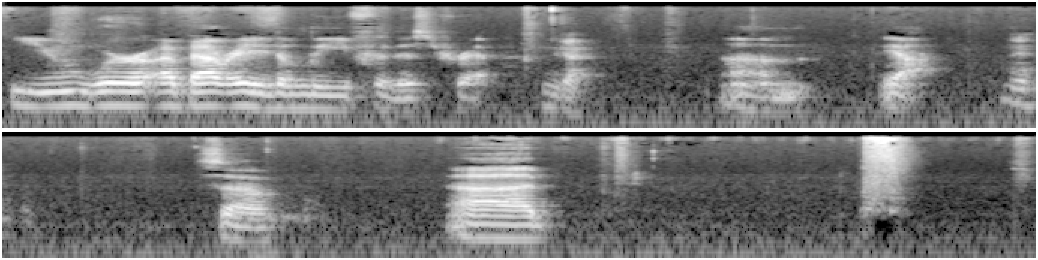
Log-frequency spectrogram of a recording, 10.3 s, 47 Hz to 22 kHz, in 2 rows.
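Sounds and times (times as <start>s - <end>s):
speech: 0.0s - 3.0s, 3.6s - 5.3s, 6.2s - 6.6s, 7.4s - 8.4s
cat sneezing: 9.4s - 10.3s.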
